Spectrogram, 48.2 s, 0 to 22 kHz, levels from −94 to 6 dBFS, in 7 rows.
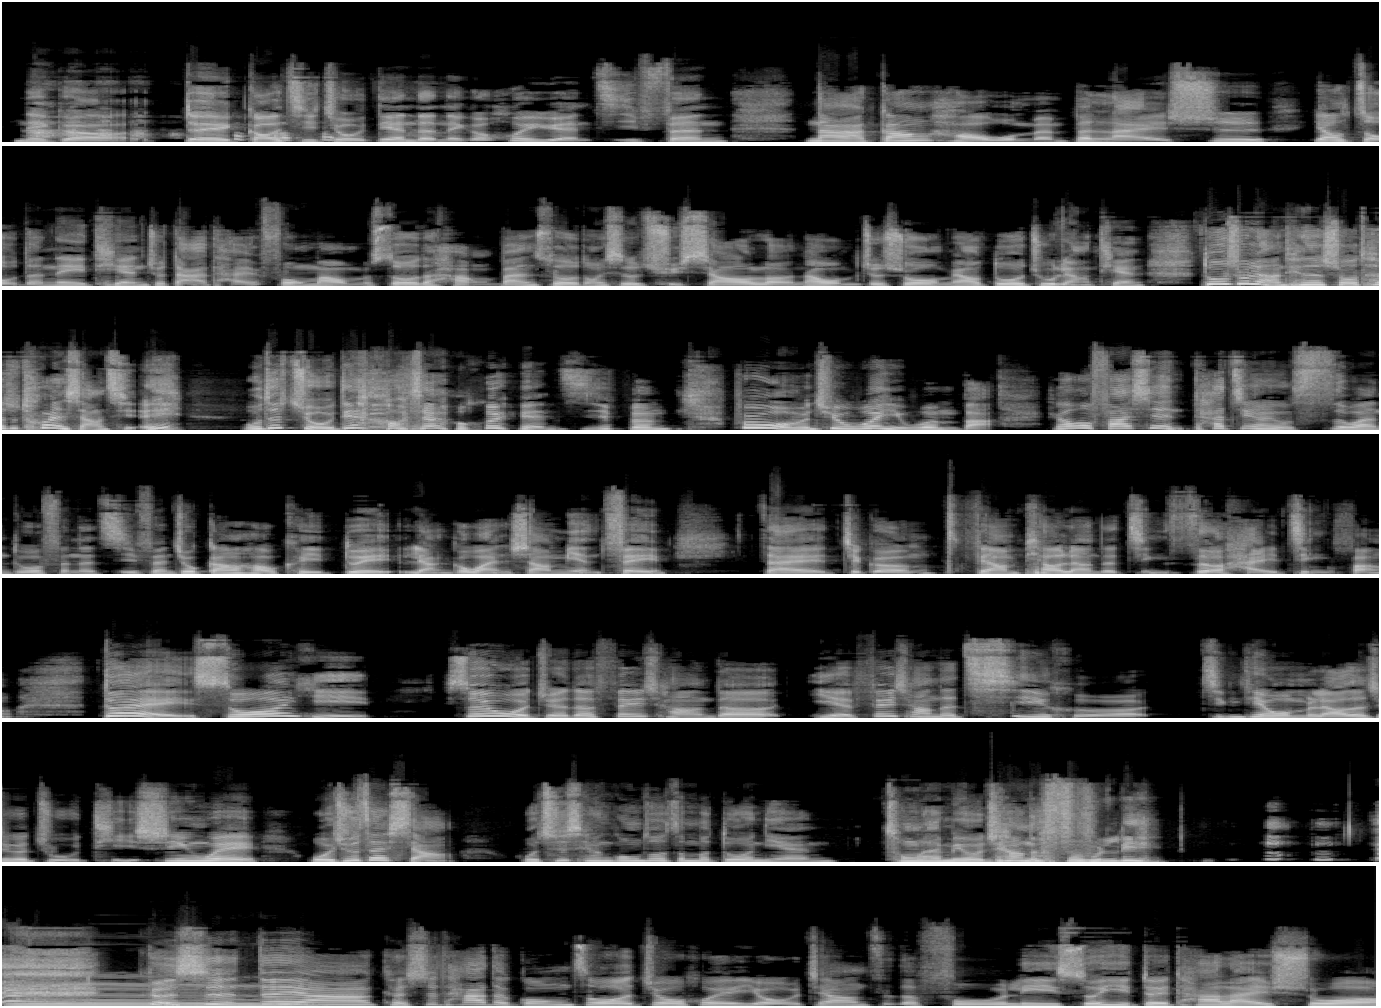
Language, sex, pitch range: Chinese, female, 200-285 Hz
